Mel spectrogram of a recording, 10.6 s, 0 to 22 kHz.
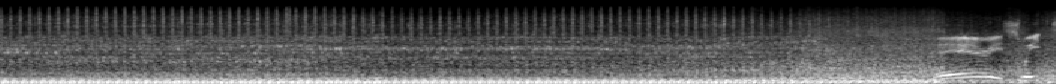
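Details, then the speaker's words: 1948 Chevy 1-ton truck, 216 inline-six, at idle, heard at the exhaust pipe: steady, even low pulse, no misses, knocks or ticks; runs really nice and smooth, healthy motor. "Listen to that purr. Great sounding motor."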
